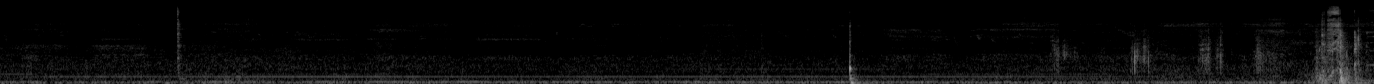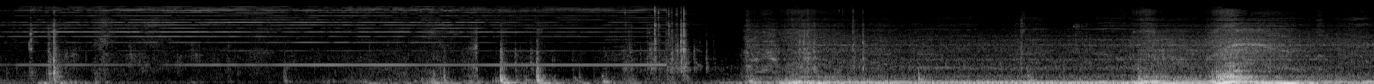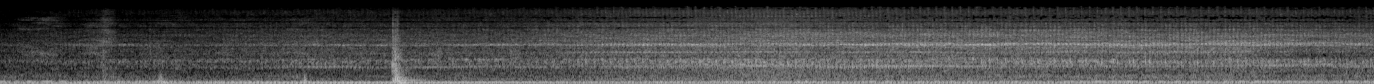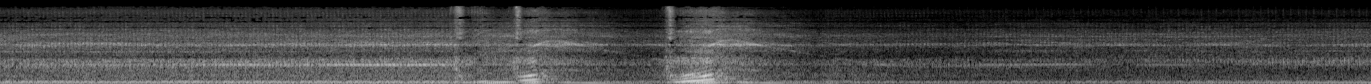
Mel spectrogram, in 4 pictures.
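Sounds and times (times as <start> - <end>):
car engine starting and idling: 13.1 - 54.9
electronic warning tone: 13.7 - 20.7.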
